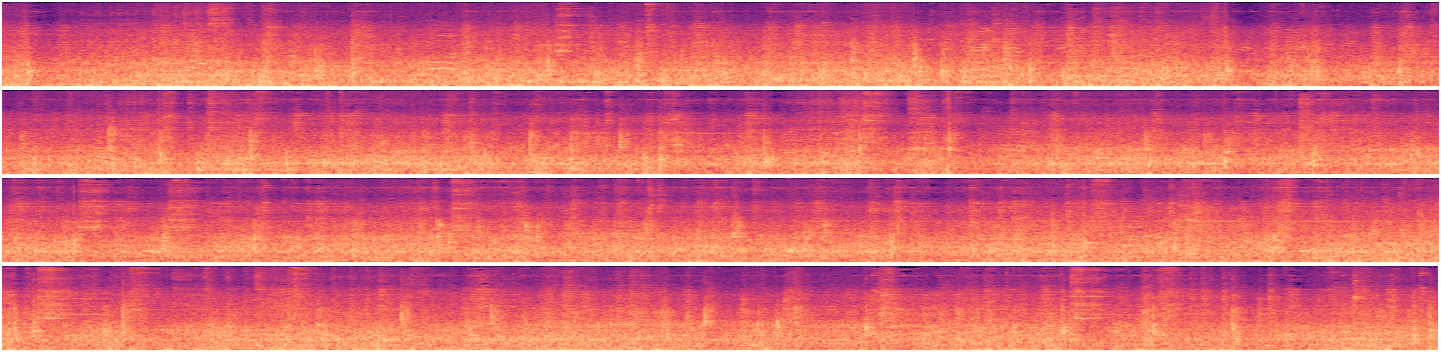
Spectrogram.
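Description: Narrow-gauge steam train carriages rolling along the track, heard on the ride: a steady rumble with frequent clicks of the wheels over the rails.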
